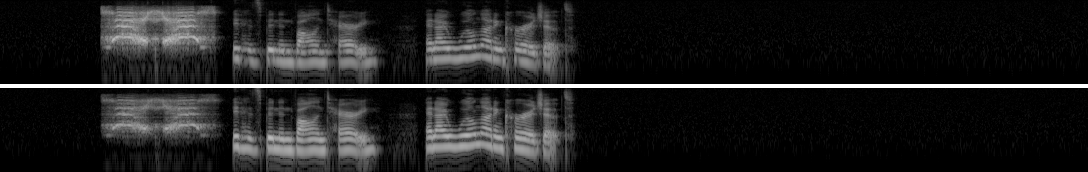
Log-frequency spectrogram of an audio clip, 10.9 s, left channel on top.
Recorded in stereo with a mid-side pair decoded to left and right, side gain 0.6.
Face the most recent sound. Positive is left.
turn(degrees=-35)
